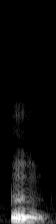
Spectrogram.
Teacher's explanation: atas atap mulut Nah karena lidah menyentuh atap mulut maka maka udara yang keluar dari tenggorokan berpindah ke hidung sehingga terciptalah bunyi n nah ini yang nantinya kita akan kenal sebagai bunyi nasal karena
